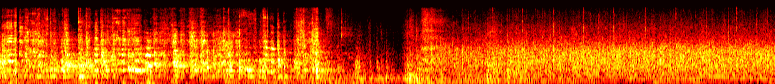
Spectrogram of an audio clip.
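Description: A violin scraped and screeched by an unpractised player for about four seconds, then a steady wash of applause.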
